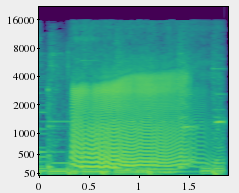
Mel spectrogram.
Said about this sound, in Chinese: 不管熊爸爸他在哪里，他的放屁声都超级响亮。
